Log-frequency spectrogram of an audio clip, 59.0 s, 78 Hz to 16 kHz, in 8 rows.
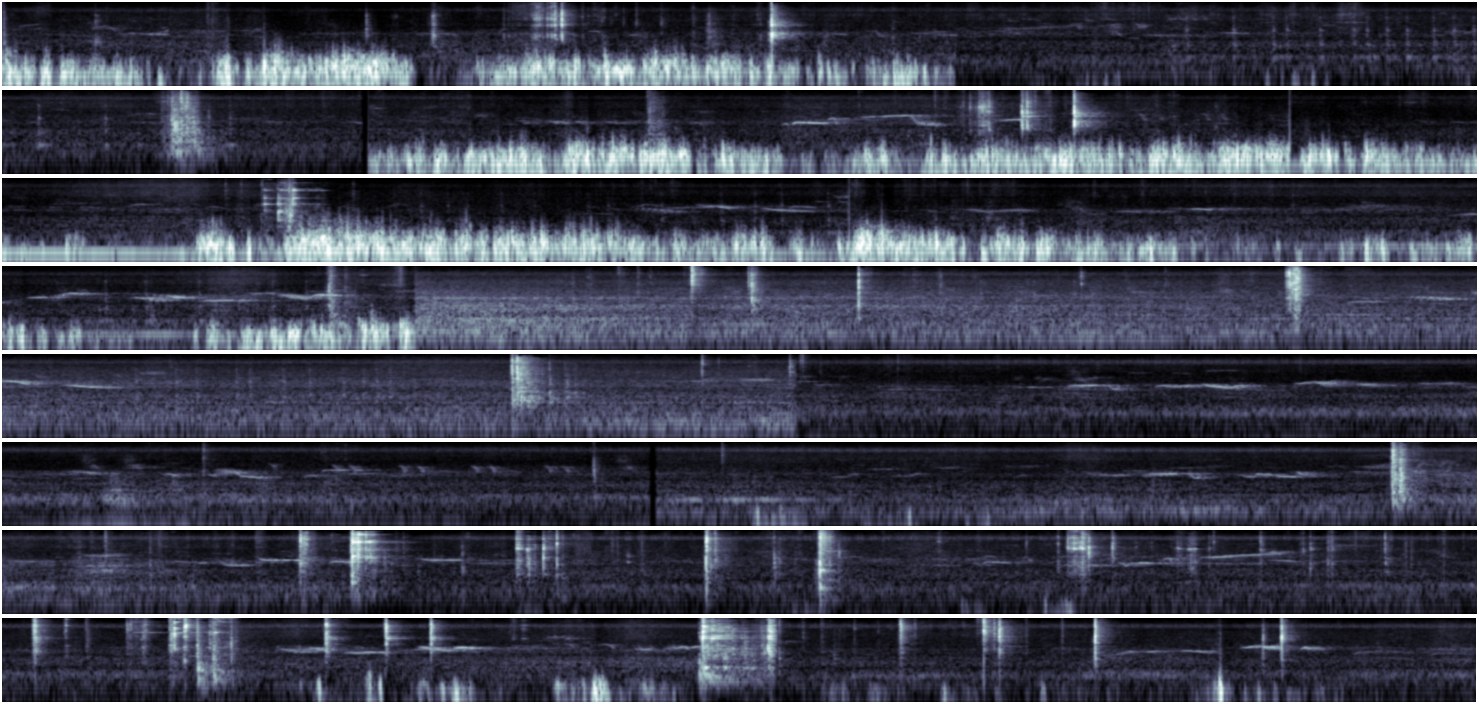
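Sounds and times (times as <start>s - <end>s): faint birds chirping: 0.0s - 24.4s, 25.0s - 58.9s
low hum: 13.3s - 33.7s
pliers clicking and snapping parts: 49.4s - 53.9s.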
